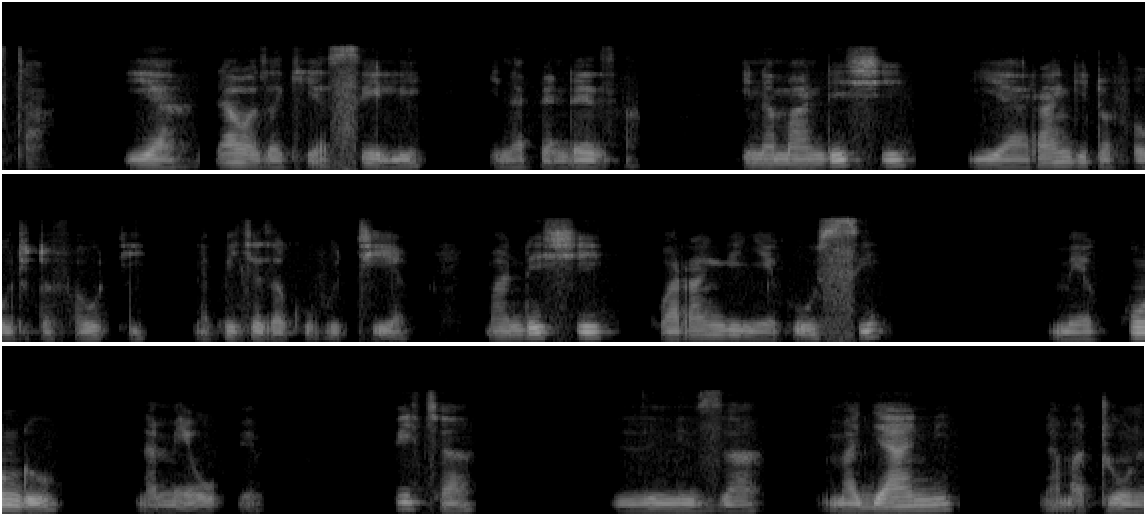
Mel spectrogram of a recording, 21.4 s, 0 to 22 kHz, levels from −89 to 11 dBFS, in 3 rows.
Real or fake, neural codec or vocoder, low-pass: real; none; 7.2 kHz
